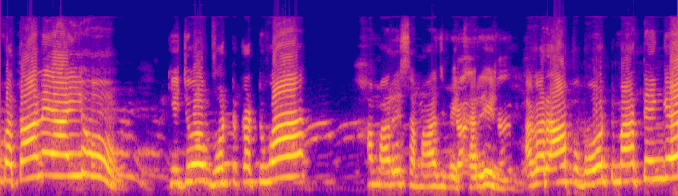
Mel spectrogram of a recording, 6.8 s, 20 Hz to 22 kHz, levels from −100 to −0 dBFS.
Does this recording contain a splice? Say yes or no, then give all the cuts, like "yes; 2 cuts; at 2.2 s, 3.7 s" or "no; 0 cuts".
yes; 1 cut; at 5.1 s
